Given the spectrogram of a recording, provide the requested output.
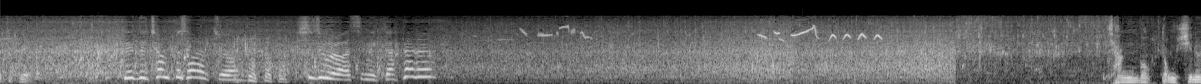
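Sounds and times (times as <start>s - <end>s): running water rushing: 0.0s - 12.0s
songbird calling: 4.3s - 9.5s.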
